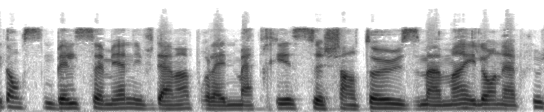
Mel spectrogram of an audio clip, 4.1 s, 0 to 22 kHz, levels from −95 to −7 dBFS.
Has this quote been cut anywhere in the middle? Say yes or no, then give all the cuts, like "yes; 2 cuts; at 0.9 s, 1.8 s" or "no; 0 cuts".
no; 0 cuts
